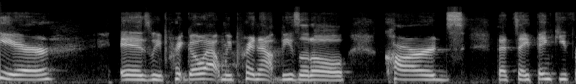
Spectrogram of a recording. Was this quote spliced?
no; 0 cuts

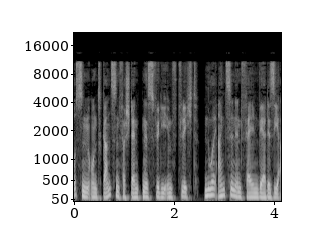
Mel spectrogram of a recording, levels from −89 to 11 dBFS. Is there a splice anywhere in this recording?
yes; 1 cut; at 2.8 s

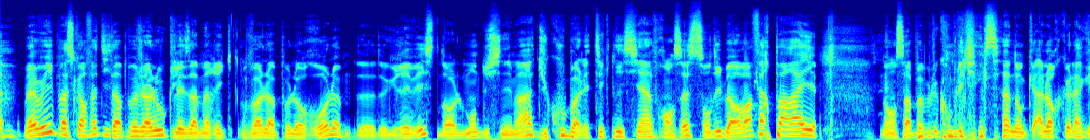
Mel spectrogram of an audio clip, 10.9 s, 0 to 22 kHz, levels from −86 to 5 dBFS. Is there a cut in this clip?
yes; 4 cuts; at 1.1 s, 2.3 s, 3.6 s, 4.4 s

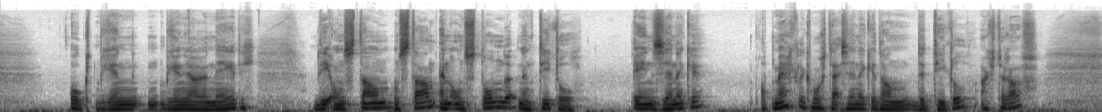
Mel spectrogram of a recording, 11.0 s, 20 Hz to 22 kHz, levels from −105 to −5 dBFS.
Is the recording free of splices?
no; 7 cuts; at 0.9 s, 1.6 s, 3.9 s, 5.2 s, 6.3 s, 8.1 s, 8.4 s

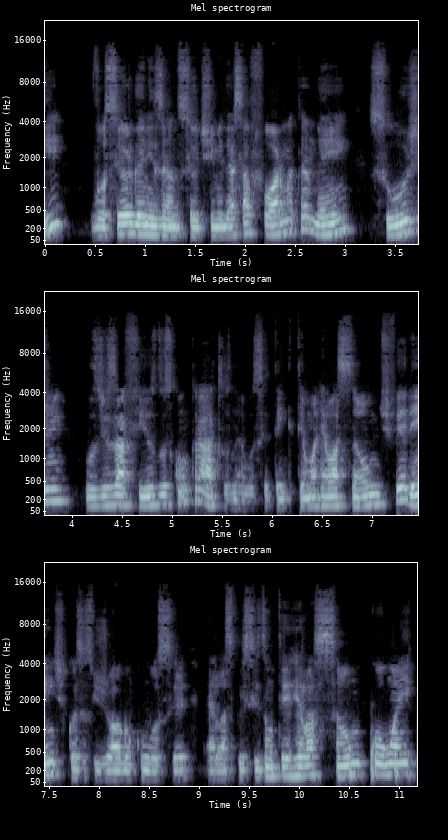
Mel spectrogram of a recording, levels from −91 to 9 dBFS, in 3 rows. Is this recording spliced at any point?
yes; 3 cuts; at 3.2 s, 7.9 s, 9.0 s

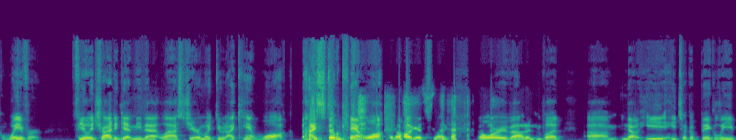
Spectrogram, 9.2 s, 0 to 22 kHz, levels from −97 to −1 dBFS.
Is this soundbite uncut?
no; 1 cut; at 5.9 s

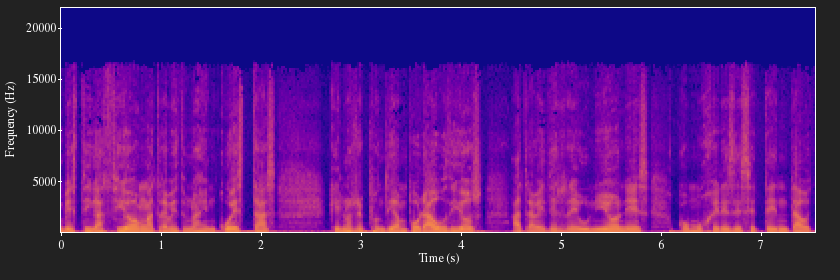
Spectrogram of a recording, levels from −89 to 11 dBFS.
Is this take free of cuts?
yes; 0 cuts

